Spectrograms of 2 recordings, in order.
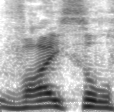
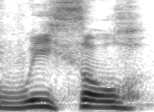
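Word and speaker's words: Wiesel: But yeah, every single time I run into it, I pronounce it vicil for some reason instead of weasel No problem.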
